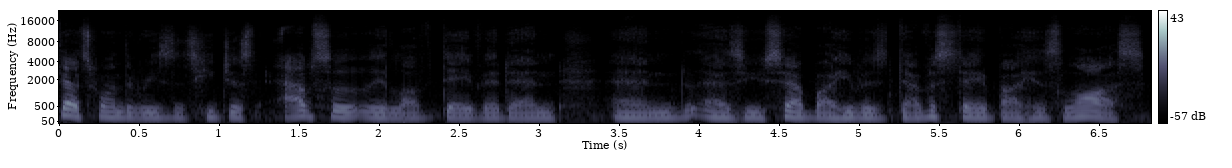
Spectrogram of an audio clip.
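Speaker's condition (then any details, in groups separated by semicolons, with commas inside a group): No condition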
